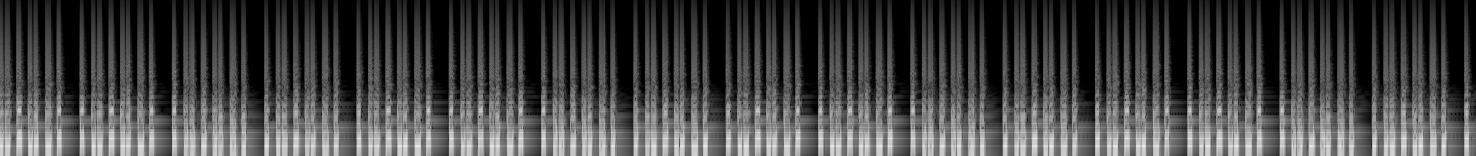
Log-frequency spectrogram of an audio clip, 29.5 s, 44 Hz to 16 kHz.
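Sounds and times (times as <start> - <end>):
phat bass line in A minor at 130 BPM: 0.0 - 29.5.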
